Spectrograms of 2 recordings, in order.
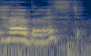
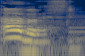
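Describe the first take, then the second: First: The word begins with an audible H sound. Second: The word begins without an H sound. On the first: This is the British way of saying it. "when I say it, would be a herbalist" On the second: This is the American way of saying it. "if you want to say it in American English, it would be an herbalist"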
